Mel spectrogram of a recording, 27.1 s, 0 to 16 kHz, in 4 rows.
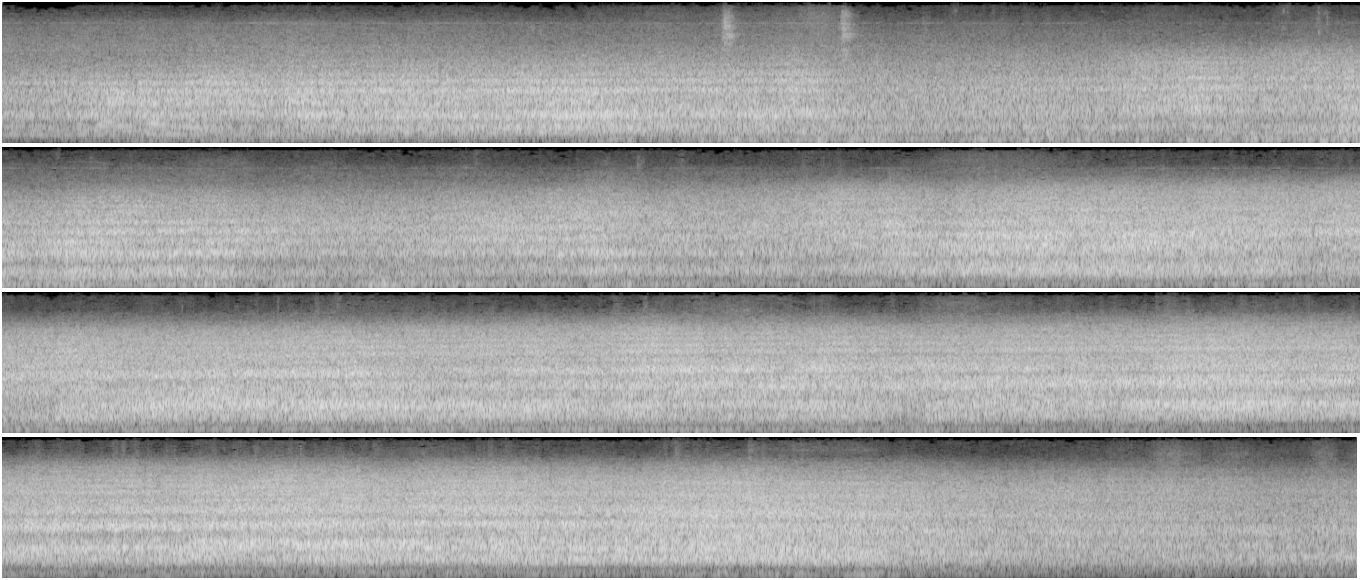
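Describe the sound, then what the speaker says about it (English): An Emirates A380 airliner lands at Manchester Airport with a loud, sustained roar of jet engines and a broad rushing rumble that holds steady and slowly swells and fades, with people talking over it. "The Emirates A380 touching down here at Manchester Airport."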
